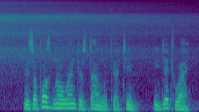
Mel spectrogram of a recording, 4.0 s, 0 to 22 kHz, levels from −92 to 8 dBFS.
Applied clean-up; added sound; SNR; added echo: none; Hiss; 16 dB; none.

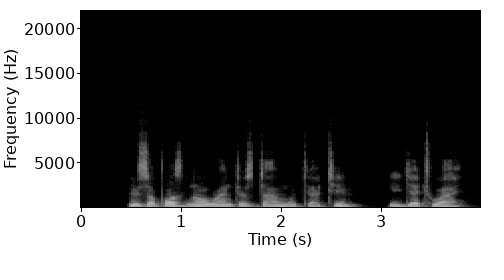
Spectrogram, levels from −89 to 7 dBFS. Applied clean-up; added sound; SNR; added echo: neural mask model DeepFilterNet 3.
